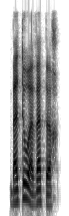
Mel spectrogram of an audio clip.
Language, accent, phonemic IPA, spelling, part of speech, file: French, France, /ba.to a va.pœʁ/, bateau à vapeur, noun, LL-Q150 (fra)-bateau à vapeur.wav
- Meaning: steamboat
